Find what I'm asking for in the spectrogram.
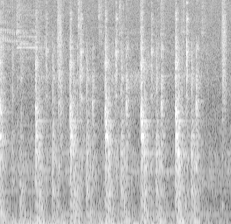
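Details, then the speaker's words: Ford Foxbody Mustang with front end on ramps: sharp, repeated clunks about three times a second as the steering is worked, from a worn inner tie rod, not the rack, before replacing the inner tie rods. "it's definitely a tie rod yeah you can you can hear it clunking pretty bad"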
